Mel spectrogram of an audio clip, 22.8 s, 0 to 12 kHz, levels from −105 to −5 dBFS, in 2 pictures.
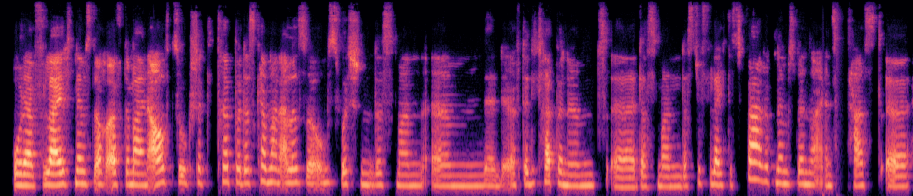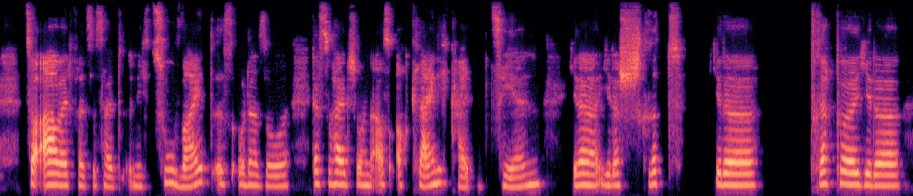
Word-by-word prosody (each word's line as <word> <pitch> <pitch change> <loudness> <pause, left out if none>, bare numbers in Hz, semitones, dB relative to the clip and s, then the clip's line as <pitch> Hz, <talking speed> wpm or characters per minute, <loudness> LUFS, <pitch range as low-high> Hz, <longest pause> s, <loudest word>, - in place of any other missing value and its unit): oder 195 -2 +6
vielleicht 200 +2 +7
nimmst 220 -1 +1
du - - +4
auch 210 - +2
öfter 205 0 +4
mal 200 -1 +5
'n - - -2
Aufzug 230 +1 +4
statt 235 -3 -5
die 220 - -26
Treppe. 250 -1 -1
Das 225 0 -3
kann 255 -2 +1
man 240 -1 +1
alles 235 +1 +1
so - - 0
umswitchen, 215 -4 -2
dass 200 +1 -8
man, 185 0 -5
ähm, 180 0 -4
d 95 -1 -6
öfter 200 - -3
die 215 - -6
Treppe 125 +12 +1
nimmt, 190 0 -3
äh, 160 0 -1
dass 175 +2 -6
man 175 0 -4
dass 175 0 -7
du 230 - -9
vielleicht 205 -2 -1
das 200 - -9
Fahrrad 285 -5 +4
nimmst, 220 -1 -3
wenn 215 -1 -1
du 205 - -2
eins 185 -1 -7
hast, 190 0 -4
äh, 175 +1 +1 0.4
zur - - +3
Arbeit, 190 -1 +6
falls 180 -1 -6
das - - -10
halt 170 -1 -7
nicht 175 -1 -10
zu 230 -4 -3
weit 210 +9 -1
ist, 215 - -7
oder 195 -1 -3
so, 180 0 -3 0.3
dass 215 0 -3
du 215 - -4
halt 205 -1 +2
schon 195 -2 -3
aus - - -4
auch - - -5
Kleinigkeiten 185 -4 -3
zählen. 180 +4 -4 0.3
Jeder 195 0 +1
jeder 195 -1 -3
Schritt, 215 +2 -1 0.4
jede 195 -1 +3 0.7
Treppe, 210 0 +2
jede 190 -2 +1
195 Hz, 170 wpm, -25 LUFS, 185-215 Hz, 0.7 s, vielleicht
